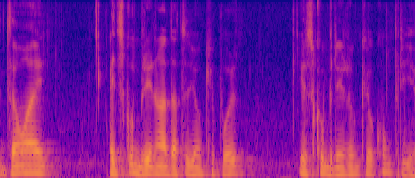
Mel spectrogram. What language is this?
Portuguese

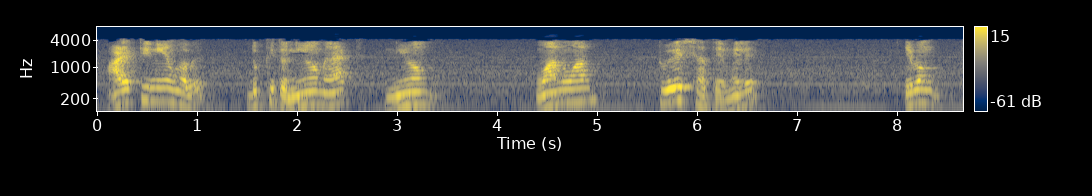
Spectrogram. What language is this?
Bangla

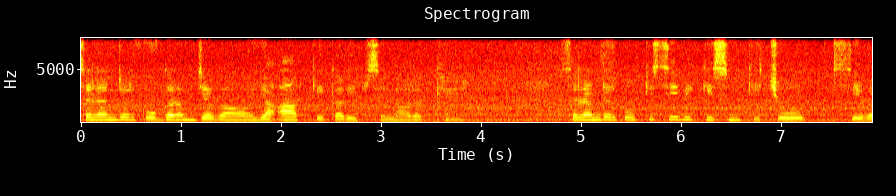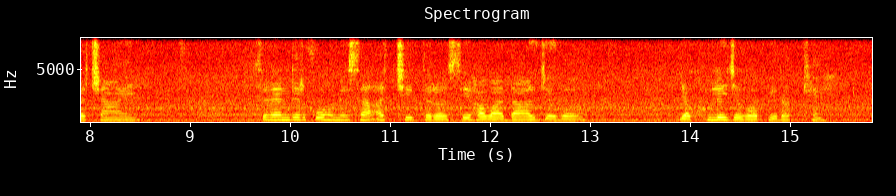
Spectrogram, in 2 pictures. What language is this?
Urdu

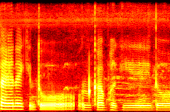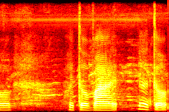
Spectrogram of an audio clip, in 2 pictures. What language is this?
Santali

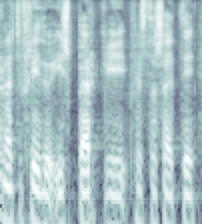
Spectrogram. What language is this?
Icelandic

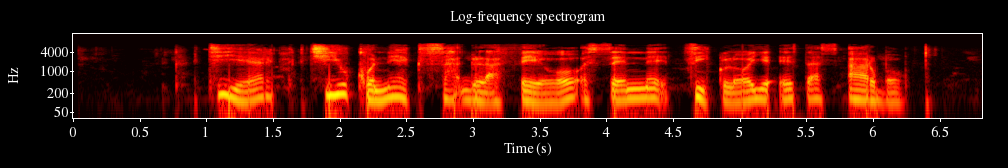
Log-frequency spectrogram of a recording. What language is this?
Esperanto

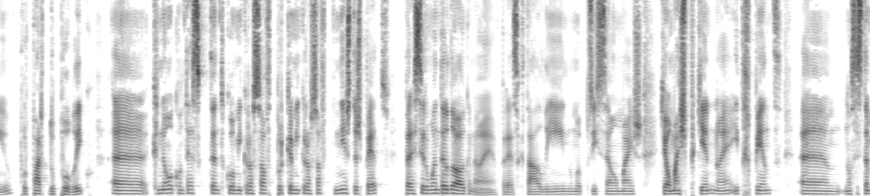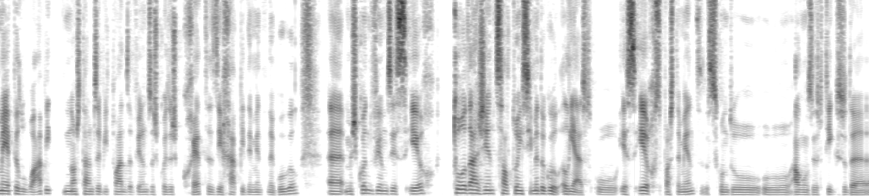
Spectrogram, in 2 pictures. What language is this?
Portuguese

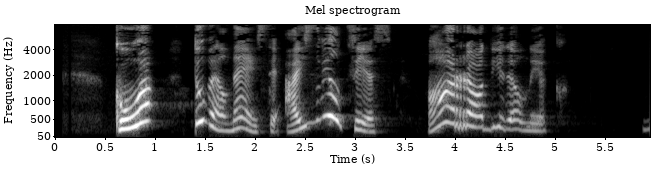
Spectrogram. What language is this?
Latvian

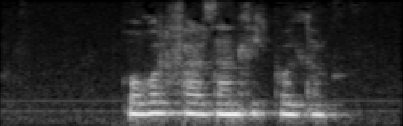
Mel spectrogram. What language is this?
Uzbek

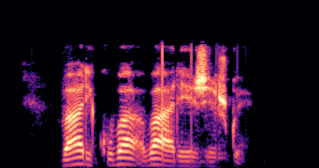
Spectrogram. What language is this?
Kinyarwanda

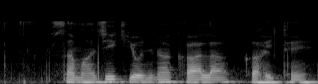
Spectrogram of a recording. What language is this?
Chhattisgarhi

